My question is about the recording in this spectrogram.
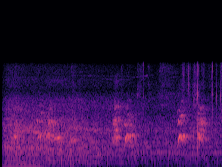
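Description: A dog barking several times in short, separate barks spread through the few seconds.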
